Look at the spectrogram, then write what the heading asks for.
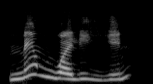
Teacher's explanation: letter noon sakina is merging into waw, but this idgham will be idgham naqis because one of the characteristic of letter noon, which is gunna, will be left behind, and that's why this will be idgham naqis but in a mutaqarib relationship.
